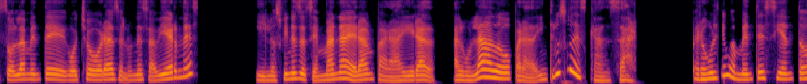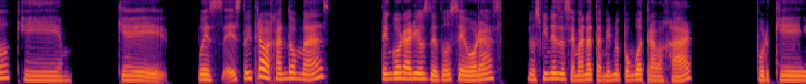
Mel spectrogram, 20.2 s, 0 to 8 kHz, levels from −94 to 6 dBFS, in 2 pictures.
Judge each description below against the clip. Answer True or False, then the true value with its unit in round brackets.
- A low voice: False (175 Hz)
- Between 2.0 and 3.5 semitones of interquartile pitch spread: False (4.2 semitones)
